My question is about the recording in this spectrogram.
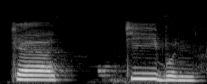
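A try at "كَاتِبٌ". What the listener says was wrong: Ne prolonge pas. Oui, tu prolonges le K, mais pas ta. T'as dit ti.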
